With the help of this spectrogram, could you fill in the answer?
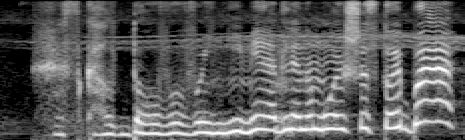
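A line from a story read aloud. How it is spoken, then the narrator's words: Shouting woman. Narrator (Russian): закричала Алина Викторовна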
